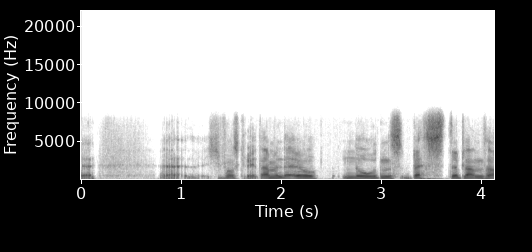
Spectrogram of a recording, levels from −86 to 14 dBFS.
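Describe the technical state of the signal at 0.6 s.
At 0.6 s the speech is likely going through Opus compression at a very low rate, one that fits something near 12 kbps. At that rate the encoder has switched to its speech-oriented mode and trimmed the bandwidth to a wideband range topping out near 8 kHz. The result, heard throughout the clip and so at this moment too, is heavily damaged speech that sounds muffled and hoarse, with the upper treble cut away.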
